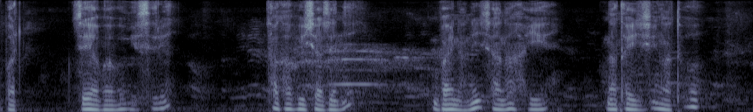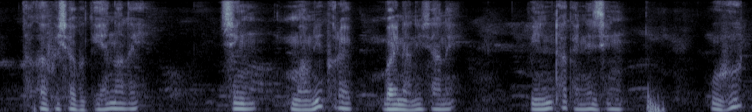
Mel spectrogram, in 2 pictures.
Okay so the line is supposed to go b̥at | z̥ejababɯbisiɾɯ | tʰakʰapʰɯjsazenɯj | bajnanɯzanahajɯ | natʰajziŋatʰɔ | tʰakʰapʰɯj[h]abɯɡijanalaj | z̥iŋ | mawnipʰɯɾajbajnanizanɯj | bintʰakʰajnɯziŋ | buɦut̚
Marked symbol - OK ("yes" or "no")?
no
